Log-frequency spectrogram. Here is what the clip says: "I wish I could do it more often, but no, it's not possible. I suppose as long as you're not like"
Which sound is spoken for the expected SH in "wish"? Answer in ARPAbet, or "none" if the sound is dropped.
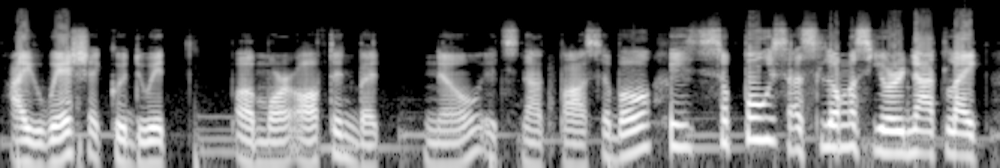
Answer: SH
